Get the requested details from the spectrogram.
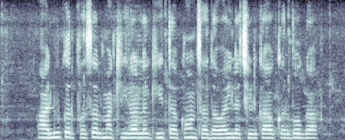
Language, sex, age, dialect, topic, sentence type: Chhattisgarhi, female, 18-24, Northern/Bhandar, agriculture, question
